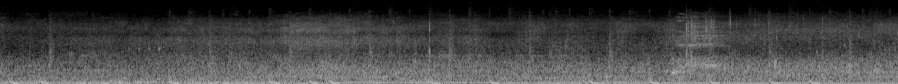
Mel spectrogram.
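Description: Ocean surf breaking steadily on a beach during surf fishing, a loud continuous wash of rolling waves with wind buffeting the microphone throughout.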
